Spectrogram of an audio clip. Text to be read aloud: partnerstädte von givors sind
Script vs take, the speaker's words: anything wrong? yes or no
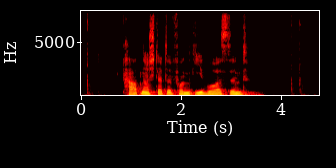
no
